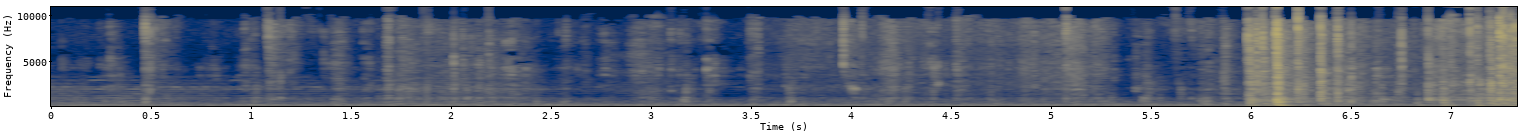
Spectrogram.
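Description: Close-up mouth sounds of someone chewing a chicken biscuit, quiet with faint small clicks. About six seconds in, loud crackling and rustling starts.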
